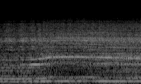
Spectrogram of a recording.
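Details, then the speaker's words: PC case fan turning too slowly, giving a steady airy whir with several fixed humming tones; found by stopping each fan by hand to isolate the noise source. "이게 회전수가 일정하게 나와야 되는데 회전수가 회전 속도가 느리면 이런 증상이 보여요"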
